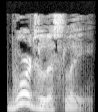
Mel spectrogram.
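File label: "wordlessly", British English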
